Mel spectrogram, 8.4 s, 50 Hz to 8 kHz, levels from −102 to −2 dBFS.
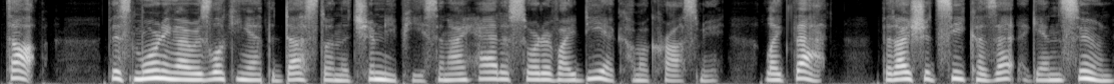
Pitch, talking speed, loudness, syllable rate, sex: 210 Hz, 230 wpm, -20 LUFS, 5.8 syllables/s, female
